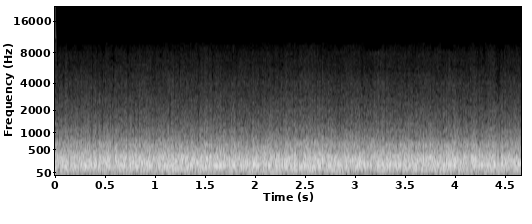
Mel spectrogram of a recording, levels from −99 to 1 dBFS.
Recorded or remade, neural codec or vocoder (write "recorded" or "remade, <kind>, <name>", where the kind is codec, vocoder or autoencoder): recorded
